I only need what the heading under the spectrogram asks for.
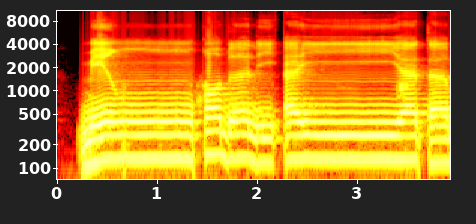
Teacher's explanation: idgham bil gunnah dipanjangkan gunnahnya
